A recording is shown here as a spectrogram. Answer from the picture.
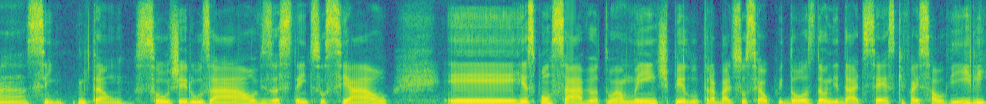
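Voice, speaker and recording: A woman with a fairly low pitch talks at a fairly slow pace in an ordinary speaking voice with ordinary pitch variation. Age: 40s. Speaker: social worker. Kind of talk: podcast interview. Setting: studio.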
